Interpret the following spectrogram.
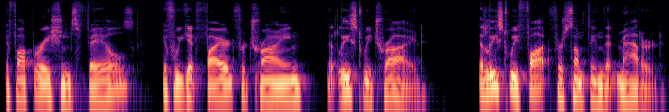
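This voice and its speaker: A man plays a guilt-worn single father who talks steadily and candidly in a storybook narration. The voice sits low and sounds close and dry. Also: normal speed, darkish tone, breathy edge, no room sound. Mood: firm.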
